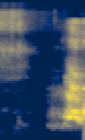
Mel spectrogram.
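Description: A dog gives a short, sharp bark after a brief faint sound and a moment of silence, loud and close.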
